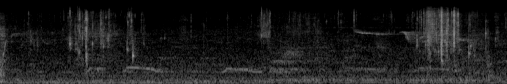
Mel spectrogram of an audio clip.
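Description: Liquid splashing and dripping as a hand swishes rice in a bowl of water, then a handful of washed rice splashing into a pot of milk, the loudest splash about four seconds in.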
